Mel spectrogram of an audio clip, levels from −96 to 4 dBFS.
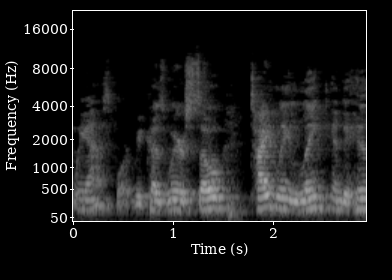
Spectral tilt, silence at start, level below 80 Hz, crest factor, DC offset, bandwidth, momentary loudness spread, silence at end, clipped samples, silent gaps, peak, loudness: -5.5 dB/octave; 0 s; -82 dBFS; 18 dB; under 0.1%; 10.5 kHz; 11 LU; 0 s; under 0.1%; none; -22 dBFS; -40 LUFS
